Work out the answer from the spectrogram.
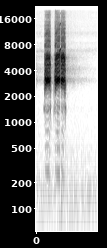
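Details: Black francolin, known locally as kala teetar, of the Sindhi 'speeder' type: two short harsh, rasping notes in quick succession, the second longer, on a quiet background.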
